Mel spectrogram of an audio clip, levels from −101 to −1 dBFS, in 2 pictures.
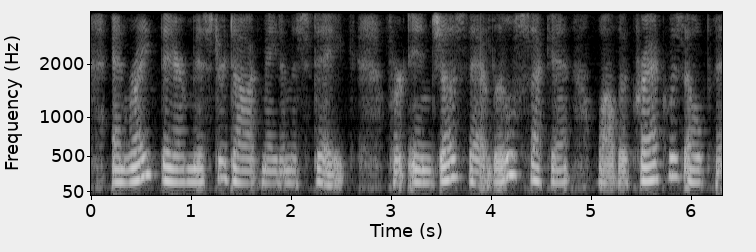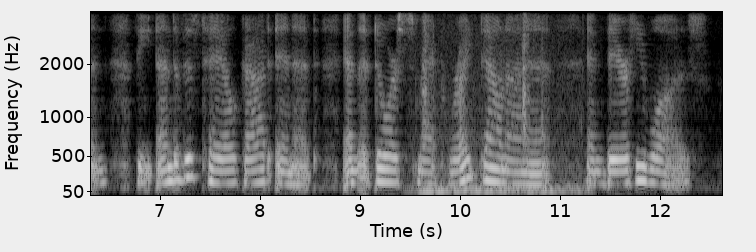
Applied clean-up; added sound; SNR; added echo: none; Clock; 11 dB; reverberation time 0.1 s.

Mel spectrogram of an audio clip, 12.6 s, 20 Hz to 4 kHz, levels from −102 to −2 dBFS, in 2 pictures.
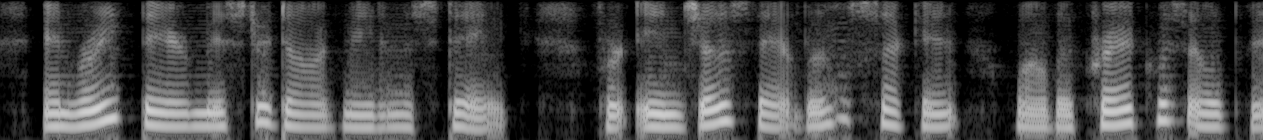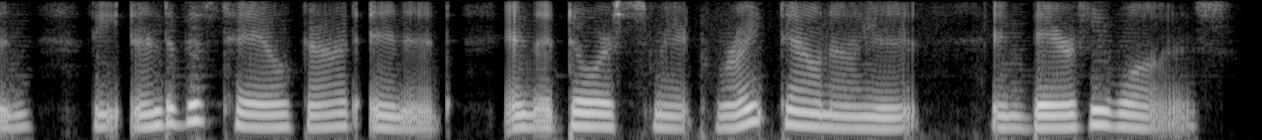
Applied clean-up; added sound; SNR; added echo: neural separator model SepFormer WHAMR!.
